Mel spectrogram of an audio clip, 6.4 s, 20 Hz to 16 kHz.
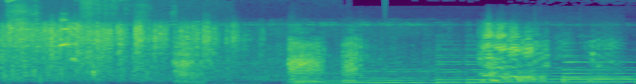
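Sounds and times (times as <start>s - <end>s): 
horse hooves clopping and shuffling: 0.0s - 6.3s
horse neighing: 1.7s - 3.7s, 4.8s - 6.2s.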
